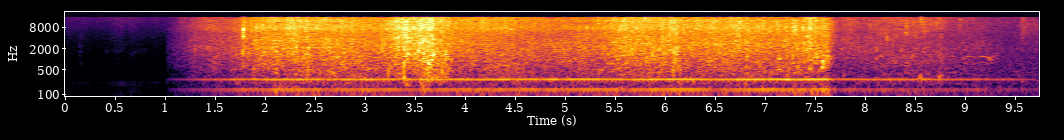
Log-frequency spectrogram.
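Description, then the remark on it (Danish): Steady rushing wash of waves on the beach at Tankroen, fairly loud and continuous for several seconds, with a low droning hum underneath, then easing to a softer background hiss. No one speaks. “Og sådan en dag som i dag, hvor jeg går på stranden ved Tankroen, så kan jeg”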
